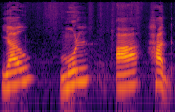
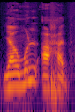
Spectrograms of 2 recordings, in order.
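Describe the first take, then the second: First: "ইয়াউ মূল আ হাদ" with a clear pause between syllables. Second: Said in the usual way. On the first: Shown as a demonstration. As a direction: split "ইয়াউ মূল আ হাদ" into separate beats. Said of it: "ভেঙে ভেঙে পড়বো". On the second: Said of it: "বড় শব্দকে আমরা ভেঙে ভেঙে পড়বো".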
